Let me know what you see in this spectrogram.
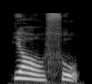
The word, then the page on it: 要素: yào sù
